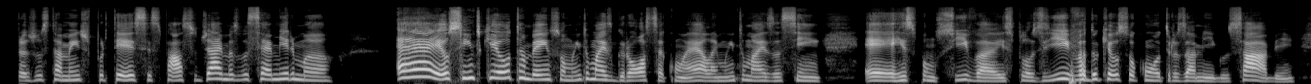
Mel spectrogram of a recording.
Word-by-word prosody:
pra 175 Hz, -2 st, -6 dB
justamente 205 Hz, +2 st, -5 dB
por 220 Hz, -, -11 dB
ter 230 Hz, -, -2 dB
esse 210 Hz, 0 st, +1 dB
espaço 195 Hz, 0 st, -2 dB
de: 190 Hz, -, -4 dB
"Ai, 260 Hz, 0 st, +5 dB
mas 230 Hz, -1 st, -5 dB
você 230 Hz, +4 st, -3 dB
é 230 Hz, -, +1 dB
minha 245 Hz, +2 st, 0 dB
irmã". 195 Hz, -7 st, -4 dB, 0.7 s
É, 335 Hz, -1 st, +8 dB
eu 250 Hz, -, +6 dB
sinto 290 Hz, +2 st, +5 dB
que 310 Hz, -, -3 dB
eu 295 Hz, +1 st, +4 dB
também 230 Hz, -7 st, +2 dB
sou 210 Hz, -2 st, -5 dB
muito 215 Hz, +7 st, -6 dB
mais 220 Hz, -4 st, +1 dB
grossa 180 Hz, +2 st, -3 dB
com 170 Hz, -7 st, -7 dB
ela 170 Hz, 0 st, 0 dB
e 165 Hz, -, -8 dB
muito 185 Hz, +6 st, -9 dB
mais, 175 Hz, -3 st, -3 dB
assim, 170 Hz, -1 st, -4 dB, 0.4 s
eh, 175 Hz, 0 st, +4 dB
responsiva, 175 Hz, -2 st, -3 dB
explosiva 190 Hz, -, 0 dB
do 235 Hz, +4 st, -2 dB
que 245 Hz, -, -1 dB
eu 225 Hz, -, -1 dB
sou 215 Hz, -3 st, -4 dB
com 195 Hz, 0 st, -6 dB
outros 175 Hz, -1 st, -6 dB
amigos, 155 Hz, -4 st, -5 dB
sabe, 145 Hz, -9 st, +2 dB
195 Hz, 185 wpm, -18 LUFS, 175-230 Hz, 0.7 s, É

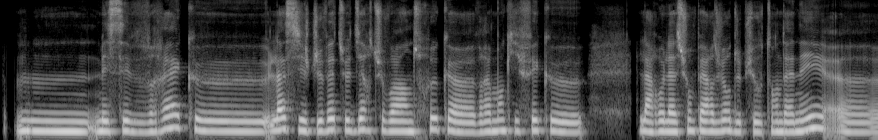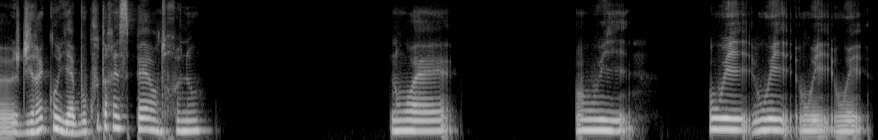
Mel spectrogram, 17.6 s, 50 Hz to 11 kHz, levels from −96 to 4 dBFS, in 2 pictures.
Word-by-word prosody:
Mmh, 195 Hz, -2 st, +4 dB
mais 200 Hz, 0 st, +3 dB
c'est 200 Hz, +1 st, 0 dB
vrai 195 Hz, +8 st, -1 dB
que 195 Hz, -4 st, +1 dB
là, 220 Hz, +1 st, +5 dB
si 225 Hz, -2 st, 0 dB
je -, -, -8 dB
devais 200 Hz, +2 st, +2 dB
te 220 Hz, -1 st, -3 dB
dire, 210 Hz, +1 st, -1 dB
tu 215 Hz, -1 st, -4 dB
vois? 200 Hz, 0 st, +2 dB
Un 195 Hz, 0 st, +3 dB
truc, 220 Hz, +3 st, -2 dB
heu, 185 Hz, -3 st, +2 dB
vraiment 195 Hz, +3 st, +1 dB
qui 210 Hz, -1 st, -6 dB
fait 205 Hz, +2 st, -2 dB
que 185 Hz, -4 st, -1 dB, 0.6 s
la 200 Hz, -1 st, +3 dB
relation 195 Hz, +2 st, +2 dB
perdure 205 Hz, 0 st, +2 dB
depuis 185 Hz, -1 st, -4 dB
autant 185 Hz, +1 st, -1 dB
d'années, 205 Hz, +7 st, +3 dB
heu, 90 Hz, -, -2 dB
je -, -, -6 dB
dirais 190 Hz, +6 st, -1 dB
qu'il 240 Hz, 0 st, +2 dB
y 180 Hz, -, +2 dB
a 175 Hz, -, +1 dB
beaucoup 190 Hz, +4 st, -7 dB
de 280 Hz, -, -3 dB
respect, 250 Hz, -3 st, -2 dB
entre 205 Hz, -1 st, -5 dB
nous. 200 Hz, +1 st, -2 dB, 1.9 s
N 205 Hz, -, -3 dB
ouais. 205 Hz, +1 st, -1 dB, 1.2 s
Oui. 215 Hz, -1 st, 0 dB, 0.7 s
Oui, 225 Hz, -1 st, +2 dB
oui, 215 Hz, +2 st, 0 dB
oui, 105 Hz, 0 st, -3 dB
oui. 100 Hz, 0 st, -4 dB
200 Hz, 150 wpm, -24 LUFS, 190-215 Hz, 1.9 s, là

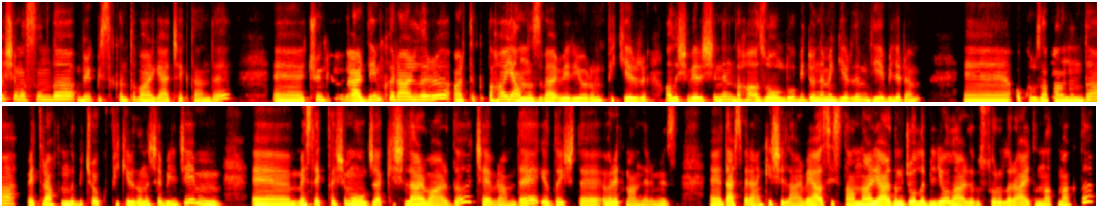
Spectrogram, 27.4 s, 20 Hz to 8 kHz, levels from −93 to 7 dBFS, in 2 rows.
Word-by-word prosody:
aşamasında 275 Hz, 0 st, -1 dB
büyük 245 Hz, 0 st, -1 dB
bir 245 Hz, -, -6 dB
sıkıntı 240 Hz, +1 st, -5 dB
var 215 Hz, -2 st, 0 dB
gerçekten 190 Hz, 0 st, -4 dB
de, 305 Hz, -, -5 dB, 0.5 s
eee, 210 Hz, -2 st, +1 dB
çünkü 240 Hz, +1 st, -2 dB, 0.2 s
verdiğim 235 Hz, +2 st, +2 dB
kararları 265 Hz, +3 st, +1 dB
artık 230 Hz, +2 st, -3 dB
daha 235 Hz, +6 st, 0 dB
yalnız 210 Hz, -7 st, +3 dB
ver 190 Hz, -1 st, 0 dB
veriyorum, 190 Hz, +4 st, +1 dB
fikir 215 Hz, 0 st, +1 dB, 0.2 s
alışverişinin 225 Hz, +3 st, +1 dB
daha 220 Hz, +2 st, -2 dB
az 230 Hz, -1 st, 0 dB
olduğu 220 Hz, +1 st, +2 dB
bir 245 Hz, -4 st, -2 dB
döneme 215 Hz, 0 st, +3 dB
girdim 225 Hz, +3 st, +1 dB
diyebilirim. 215 Hz, +2 st, -1 dB, 0.5 s
Eee, 205 Hz, -1 st, 0 dB
okul 220 Hz, +3 st, -4 dB
zamanında 225 Hz, +3 st, 0 dB
ve -, -, +1 dB
etrafımda 225 Hz, +1 st, +1 dB
birçok 230 Hz, +1 st, -2 dB
fikir 215 Hz, 0 st, 0 dB
danışabileceğim, 220 Hz, +3 st, +1 dB, 0.4 s
emm, 205 Hz, -2 st, +3 dB
meslektaşım 230 Hz, +2 st, +1 dB
olacak 195 Hz, -3 st, +1 dB
kişiler 220 Hz, +1 st, +1 dB
vardı 185 Hz, -, -2 dB, 0.2 s
çevremde 180 Hz, -, -1 dB
ya 195 Hz, -3 st, -1 dB
da, 190 Hz, -, -1 dB
işte, 185 Hz, 0 st, -3 dB
öğretmenlerimiz, 180 Hz, -2 st, -3 dB, 0.4 s
eee, 190 Hz, -1 st, +1 dB
ders 190 Hz, 0 st, +1 dB
veren 185 Hz, 0 st, -1 dB
kişiler 195 Hz, -3 st, -2 dB
veya 185 Hz, -1 st, +2 dB
asistanlar 200 Hz, +2 st, +1 dB
yardımcı 210 Hz, 0 st, +5 dB
olabiliyorlardı 210 Hz, -4 st, +2 dB
bu 180 Hz, -, -5 dB
soruları 185 Hz, -1 st, -1 dB
aydınlatmakta 185 Hz, -, -3 dB
215 Hz, 120 wpm, -19 LUFS, 195-230 Hz, 0.5 s, yardımcı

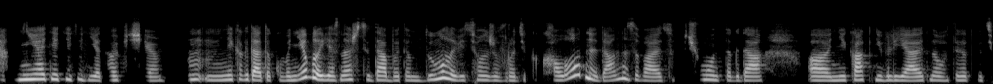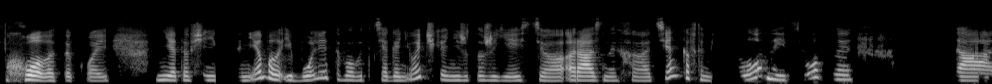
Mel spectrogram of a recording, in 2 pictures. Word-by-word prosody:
Нет 235 Hz, +2 st, +6 dB
нет 235 Hz, 0 st, +1 dB
нет 225 Hz, -1 st, -2 dB
нет 215 Hz, -3 st, -5 dB
нет, 185 Hz, -2 st, -1 dB
вообще. 185 Hz, -2 st, -4 dB, 0.2 s
М-м, 200 Hz, -3 st, -2 dB
никогда 215 Hz, -2 st, +3 dB
такого 190 Hz, -1 st, -5 dB
не 240 Hz, +12 st, +3 dB
было. 315 Hz, -, +7 dB
Я 205 Hz, -1 st, +5 dB
знаешь 215 Hz, +2 st, 0 dB
всегда 200 Hz, -1 st, +1 dB
об 185 Hz, -1 st, -4 dB
этом 185 Hz, -1 st, -5 dB
думала, 235 Hz, -, +4 dB
ведь 190 Hz, +1 st, -6 dB
он 200 Hz, -1 st, -1 dB
же 185 Hz, 0 st, -4 dB
вроде 180 Hz, 0 st, -7 dB
как -, -, -20 dB
холодный, 275 Hz, -, +3 dB
да, 180 Hz, +2 st, -2 dB
называется. 195 Hz, -8 st, -2 dB
Почему 220 Hz, -1 st, -4 dB
он 205 Hz, -, 0 dB
тогда, 185 Hz, -1 st, -1 dB, 0.4 s
а, 185 Hz, -1 st, +4 dB
никак 205 Hz, +3 st, 0 dB
не 200 Hz, -, -2 dB
влияет 185 Hz, -1 st, 0 dB
на 195 Hz, -2 st, -2 dB
вот 180 Hz, 0 st, -9 dB
этот 190 Hz, 0 st, -2 dB
вот, 185 Hz, -, -14 dB
типа -, -, -10 dB
холод 185 Hz, -6 st, +7 dB
такой? 175 Hz, 0 st, -7 dB, 0.4 s
Нет, 200 Hz, -1 st, +1 dB
вообще 195 Hz, +1 st, -3 dB
никогда 190 Hz, -2 st, -9 dB
не 290 Hz, -, +3 dB
было. 265 Hz, -8 st, +5 dB
И 200 Hz, -, -1 dB
более 200 Hz, -, -1 dB
того, 205 Hz, -8 st, -5 dB
вот 190 Hz, 0 st, -9 dB
эти -, -, -10 dB
огонечки 235 Hz, -, -3 dB
они 195 Hz, -1 st, -2 dB
же 190 Hz, 0 st, -5 dB
тоже 195 Hz, -1 st, -4 dB
есть, 180 Hz, +2 st, -6 dB
а, 175 Hz, -1 st, -1 dB
разных, 185 Hz, -2 st, +2 dB
э, 175 Hz, -1 st, -5 dB
оттенков. 295 Hz, -, -2 dB
Там 195 Hz, -4 st, -7 dB, 0.3 s
холодные, 235 Hz, -, +1 dB
и -, -, -9 dB
теплые 235 Hz, -, -4 dB, 1.0 s
да, 180 Hz, -1 st, +4 dB
195 Hz, 190 wpm, -23 LUFS, 185-220 Hz, 1.0 s, было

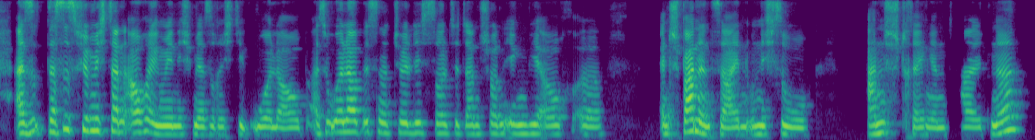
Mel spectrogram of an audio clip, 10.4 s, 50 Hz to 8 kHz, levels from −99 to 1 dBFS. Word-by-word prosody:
also, 210 Hz, +1 st, +5 dB
das 230 Hz, +3 st, +9 dB
ist 280 Hz, -2 st, +7 dB
für 265 Hz, -, +2 dB
mich 255 Hz, 0 st, +2 dB
dann 235 Hz, -3 st, +2 dB
auch 220 Hz, +3 st, 0 dB
irgendwie 180 Hz, -5 st, +3 dB
nicht 175 Hz, 0 st, -3 dB
mehr 170 Hz, -2 st, 0 dB
so 175 Hz, -, -5 dB
richtig 170 Hz, -, -6 dB
Urlaub. 160 Hz, -, -4 dB
Also, 195 Hz, +3 st, -4 dB
Urlaub 230 Hz, 0 st, +2 dB
ist 220 Hz, +1 st, -1 dB
natürlich 210 Hz, 0 st, -2 dB
sollte 195 Hz, -1 st, -5 dB
dann 185 Hz, 0 st, -5 dB
schon 195 Hz, 0 st, -5 dB
irgendwie 190 Hz, -1 st, -1 dB
auch, 180 Hz, +1 st, -7 dB
äh, 170 Hz, -2 st, -6 dB, 0.6 s
entspannend 205 Hz, 0 st, +3 dB
sein 165 Hz, +1 st, 0 dB
und 180 Hz, -, -1 dB
nicht 180 Hz, -1 st, +1 dB
so 160 Hz, -3 st, -1 dB, 0.6 s
anstrengend 170 Hz, -5 st, -3 dB
halt, 165 Hz, -1 st, -6 dB
ne? 260 Hz, +9 st, 0 dB
190 Hz, 180 wpm, -23 LUFS, 170-220 Hz, 0.6 s, das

